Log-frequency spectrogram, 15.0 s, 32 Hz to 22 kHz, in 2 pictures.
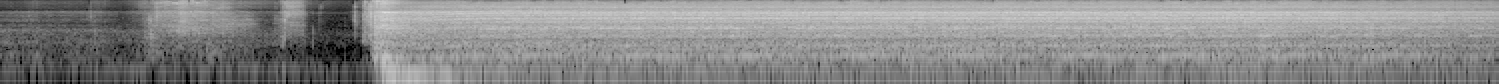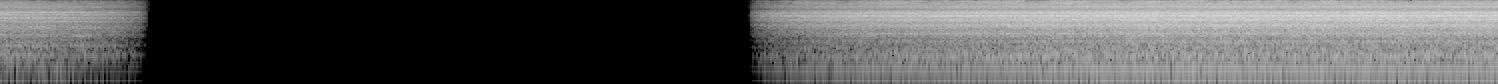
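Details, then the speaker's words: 6L LQ4 V8 swapped into an XG ute, cranked with no spark plugs and no intake manifold to build oil pressure: steady, even starter whir for about six seconds, pause, then again; engine spins freely and speeds up as oil pressure builds; normal cranking. "I actually heard the motor start spinning faster as it made oil pressure, so that was kind of cool."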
